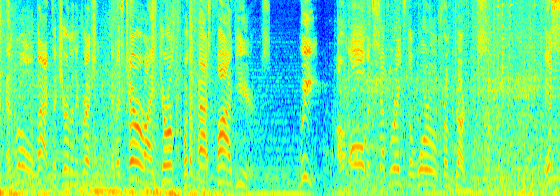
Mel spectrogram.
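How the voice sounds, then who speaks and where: Commanding colonel for a war game, measured and grand, fairly high-set voice, score swelling behind. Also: male voice. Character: stern male army colonel, middle-aged, rousing commander. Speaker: army colonel. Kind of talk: game cutscene acting. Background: orchestral score.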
